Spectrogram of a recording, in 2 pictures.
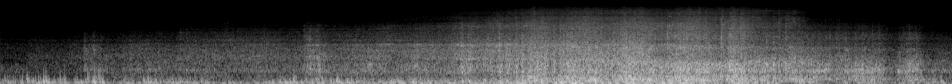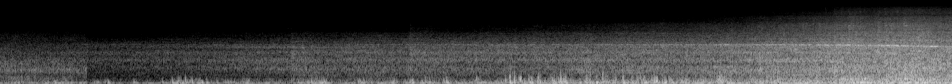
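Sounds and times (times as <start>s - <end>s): train passing rumble: 0.0s - 19.0s
wind buffeting microphone: 0.0s - 19.0s.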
